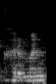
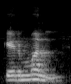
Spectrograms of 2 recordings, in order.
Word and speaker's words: केरमन: आर एम ए केरमन शायद मैंने schedule में खरमन करके डाला है तो आईम सो सॉरी तो वो ग्रुप वहां पर 9 बजे केरमन जैसा स्पेलिंग है वैसा ही मैं प्रोनाउंस करूंगी बेटर क्योंकि आपके स किताब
